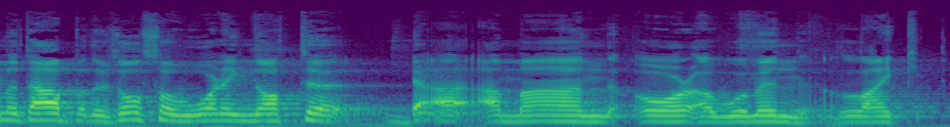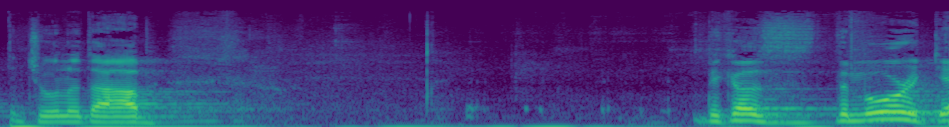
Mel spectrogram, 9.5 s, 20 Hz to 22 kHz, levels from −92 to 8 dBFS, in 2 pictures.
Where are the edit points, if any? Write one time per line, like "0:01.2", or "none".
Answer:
0:02.1
0:04.8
